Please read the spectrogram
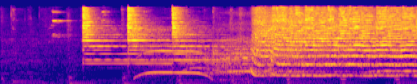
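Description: A brass showroom sales bell struck several times by its rope, ringing, followed from about halfway by a loud, sustained horn-like blast, the loudest sound, that starts with a short downward slide in pitch.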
